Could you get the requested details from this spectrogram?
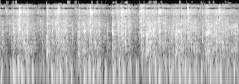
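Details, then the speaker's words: Free pressure washer after a heavily gunked carburetor was cleaned, tried on old fuel: several uneven pull-cord cranks, short chuffs that never catch; no start, owner suspects it needs fresh gas, and it later starts on fresh gasoline. "Yeah, it didn't start. I think we're gonna need some gas."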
